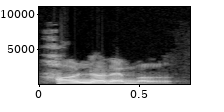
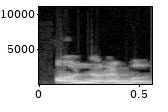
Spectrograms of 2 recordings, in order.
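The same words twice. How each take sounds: First: The word begins with a pronounced H sound. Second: The word begins with a vowel, H silent. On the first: The speaker calls it wrong. "You don't say honorable" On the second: The speaker calls it right. "because that H is silent"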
